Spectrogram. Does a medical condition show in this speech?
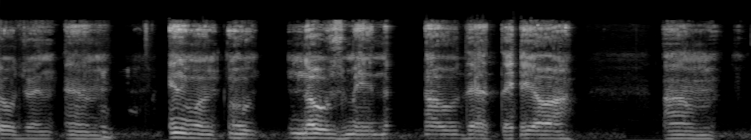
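Yes: ALS; throat muscles affected, speech slowed.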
